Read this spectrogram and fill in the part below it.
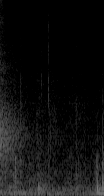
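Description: Footsteps cross a wooden stage.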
